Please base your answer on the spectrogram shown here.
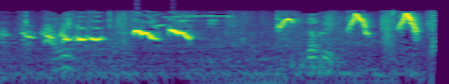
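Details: Black-naped oriole with a short sequence of slurred whistled notes falling in pitch, followed by two sharply rising and falling higher whistles near the end.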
